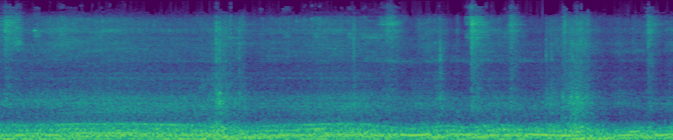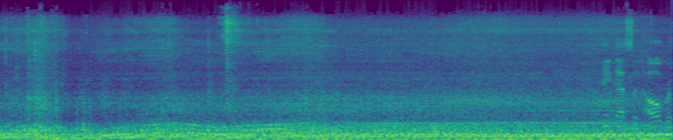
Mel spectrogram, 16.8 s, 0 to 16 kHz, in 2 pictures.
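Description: A truck engine idles and revs steadily from inside the cab, the throttle capping out around 1400 RPM so the drone holds flat, with a few clicks and taps over it and someone talking at times.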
